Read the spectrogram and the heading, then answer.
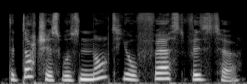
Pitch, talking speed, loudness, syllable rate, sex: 235 Hz, 170 wpm, -16 LUFS, 4.4 syllables/s, female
